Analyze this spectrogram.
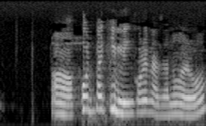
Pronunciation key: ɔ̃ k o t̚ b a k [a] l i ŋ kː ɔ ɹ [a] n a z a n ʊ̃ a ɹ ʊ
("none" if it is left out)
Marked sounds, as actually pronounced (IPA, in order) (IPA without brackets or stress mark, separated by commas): i, ɛ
